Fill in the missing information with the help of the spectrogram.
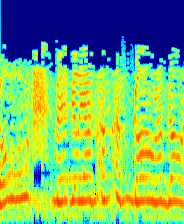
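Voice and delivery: high, distraught mock wail; imitated crying. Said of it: "she's just crying like that".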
